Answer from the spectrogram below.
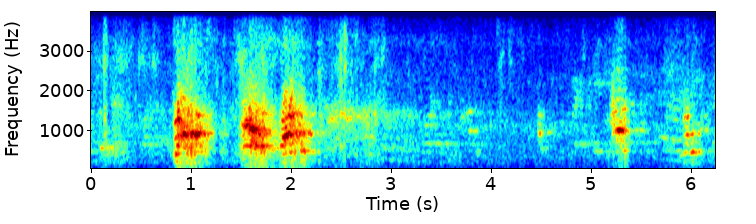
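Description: The speaker's own pet dog barks in sharp, loud bursts, three close together near the start, then a few quieter, spaced-out barks follow after a short lull.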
